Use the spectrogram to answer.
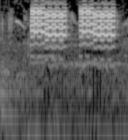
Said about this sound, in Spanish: Al día siguiente, un móvil suena en el patio. El teléfono está colgado de un cable que discurre de un lado a otro.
